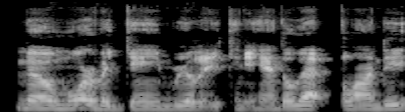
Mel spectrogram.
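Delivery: ordinary delivery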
